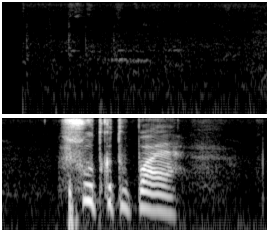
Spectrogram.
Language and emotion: Russian, angry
